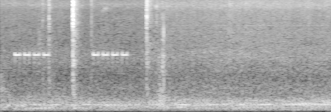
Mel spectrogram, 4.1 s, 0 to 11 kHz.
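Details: Honda FD 1.8 VTEC checked for hard starting, fuel pressure holding: key-on chimes over a brief steady low pump hum priming evenly; pressurising normally, then starts on one click.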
